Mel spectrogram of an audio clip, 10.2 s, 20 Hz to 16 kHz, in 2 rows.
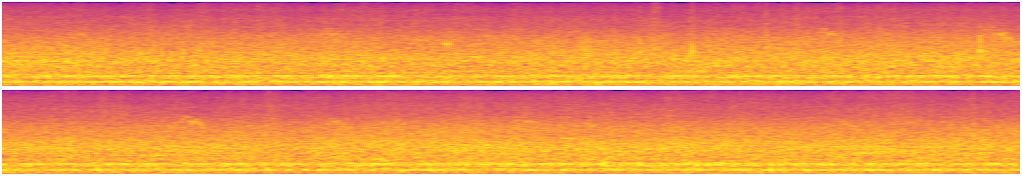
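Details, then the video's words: Bees busy at a hive in spring while flowers bloom and trees turn green: a continuous, low, uniform buzzing over ten seconds, with scattered faint, short high bird chirps. "1 Hour of a Beehive ASMR | A Spring Nature Ambience Sounds"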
